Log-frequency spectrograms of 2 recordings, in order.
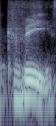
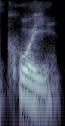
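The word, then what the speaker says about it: כוי: He sees a kvi. Some people pronounce kvi as koi. It's not referring to a Japanese fish. Okay, what is a kvi or a koi?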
